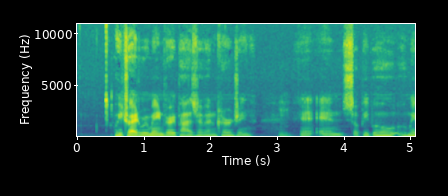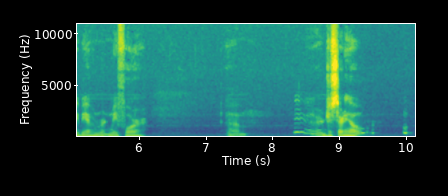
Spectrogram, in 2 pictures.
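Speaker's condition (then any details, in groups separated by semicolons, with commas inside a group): Parkinson's disease; Parkinson's disease diagnosed several years ago, terrible sleep disturbances, on disability; fingers getting clumsy, typing increasingly difficult, much time spent correcting typing mistakes; voice very bad today, stated as direct symptom of Parkinson's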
